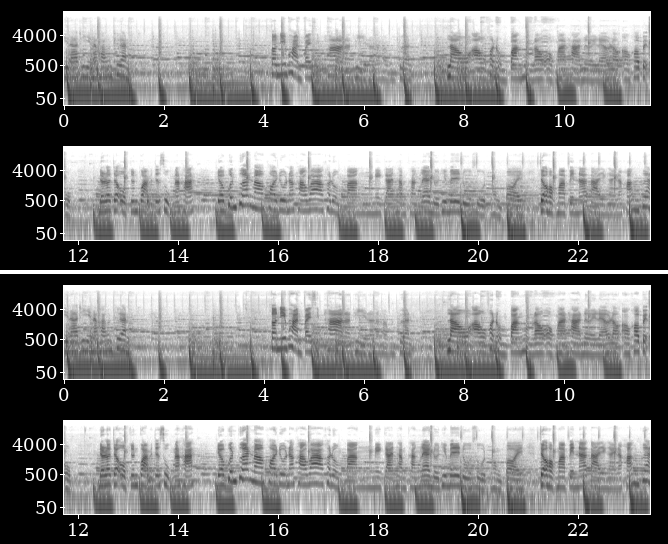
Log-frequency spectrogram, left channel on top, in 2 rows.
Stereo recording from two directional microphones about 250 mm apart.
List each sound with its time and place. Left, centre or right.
0.1 s speech: centre
4.1 s music: centre
7.7 s music: centre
